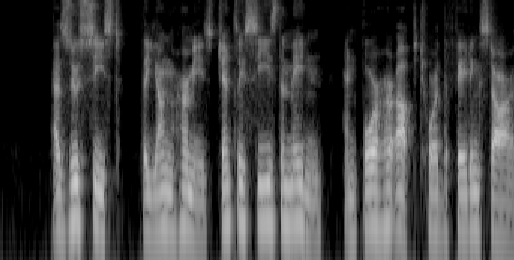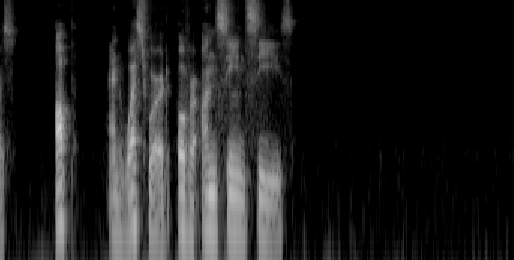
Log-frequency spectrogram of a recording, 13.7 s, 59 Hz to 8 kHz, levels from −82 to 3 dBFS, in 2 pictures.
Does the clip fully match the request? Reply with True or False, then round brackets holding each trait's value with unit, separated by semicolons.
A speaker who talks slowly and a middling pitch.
False (105 wpm; 105 Hz)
